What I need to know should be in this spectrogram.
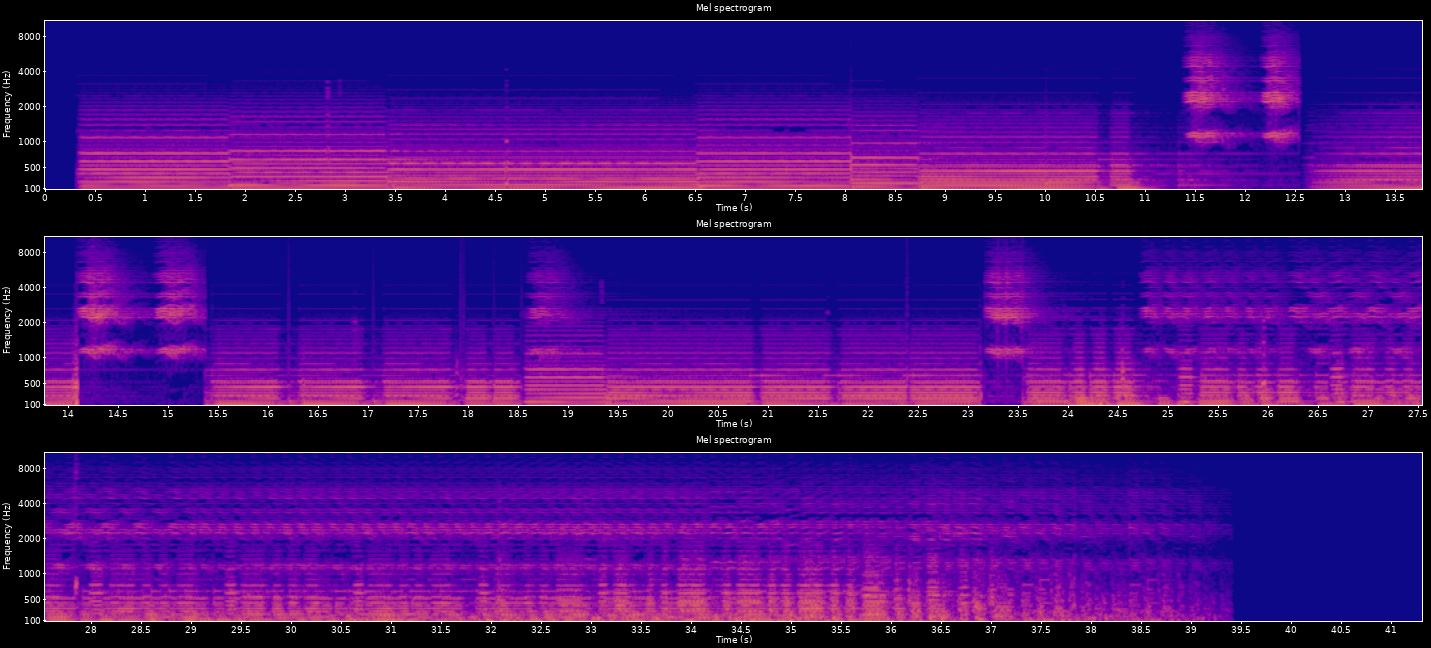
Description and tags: Halloween - Organ Music
organs good for halloween
Halloween, organ, sound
